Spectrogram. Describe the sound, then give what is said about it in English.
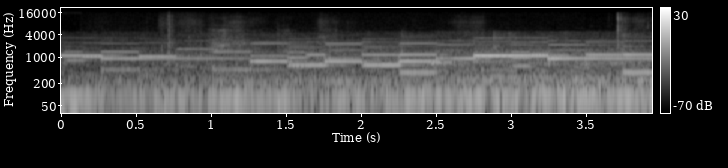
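A tinny ice cream truck jingle plays a bright, stepping melody of clear tones over a steady low engine rumble, moderately loud, with no voices. “you got the ice cream truck back, didn't you?”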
